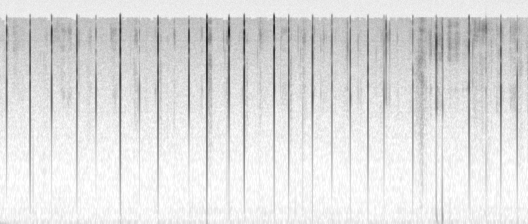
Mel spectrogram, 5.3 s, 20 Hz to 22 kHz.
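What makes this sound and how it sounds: Long nails rapidly scratch and tap along a small white plastic inline remote on an earphone cable. About 22 sharp, bright, dry clicks and ticks come in an uneven rhythm, each dying instantly, with a faint soft rustle between them.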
